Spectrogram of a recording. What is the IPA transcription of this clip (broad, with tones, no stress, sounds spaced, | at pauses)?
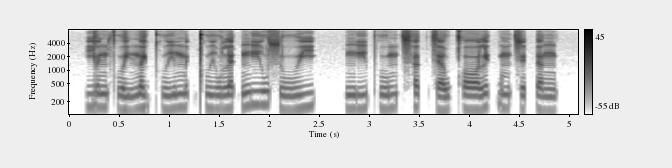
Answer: j ɵ˧ n kʷʰ ɐ˨ j n̪ ɐ˧ j kʷʰ iː˨˥ m ɵ˥ t̚ kʷʰ iː˧ w l ɐ˥ t̚ ŋ iː˥ w s uː˨˥ j | ŋ iː˨˥ pʰ uː˨˥ m t͡sʰ ɐ˥ k̚ s ɐ˨˥ w kʰ ɔː˨ l ɪ˥ k̚ ɐ˧ m t͡s ɵ˨˥ t̚ ɐ˨ ŋ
